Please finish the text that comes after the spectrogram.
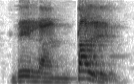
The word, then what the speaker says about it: delantal: Delantal. Fuerza de voz en la sílaba tal.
